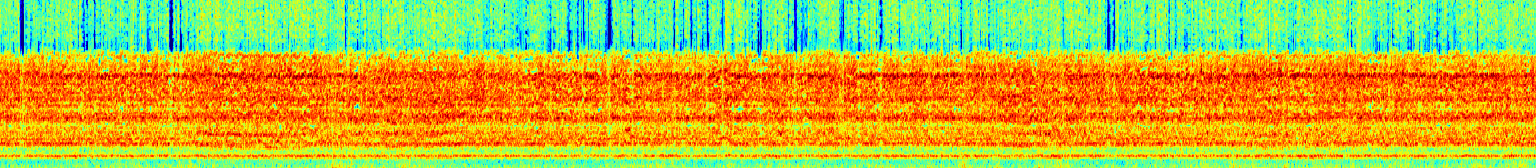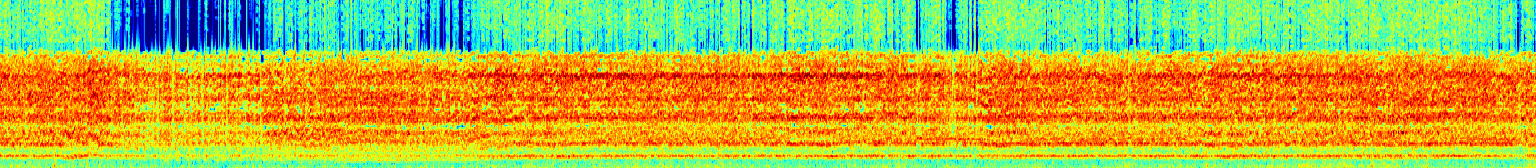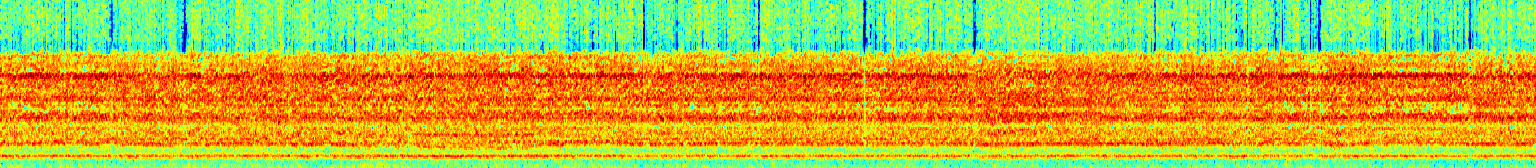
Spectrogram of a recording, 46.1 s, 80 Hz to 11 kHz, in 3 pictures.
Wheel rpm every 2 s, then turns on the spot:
230, 220, 220, 230, 230, 230, 220, 230, 190, 160, 210, 230, 230, 230, 230, 230, 230, 220, 230, 230, 230, 230, 230.
none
